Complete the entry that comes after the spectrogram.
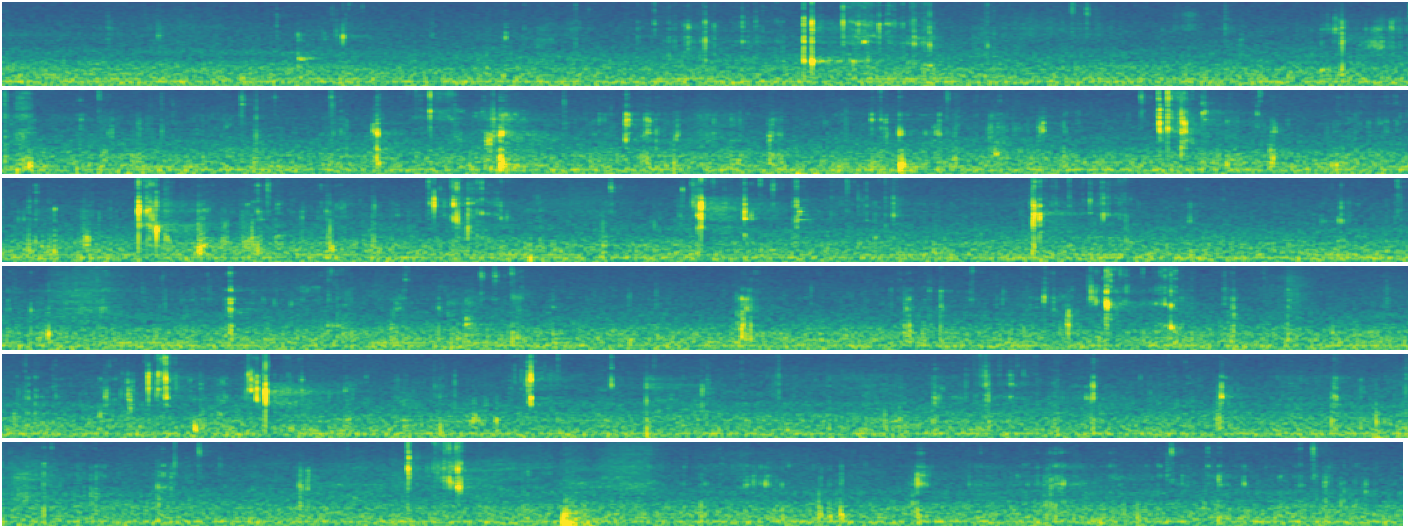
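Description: Close-miked chewing and biting of bacon cheese fries, with many short, crisp crunches and mouth clicks scattered throughout, over a faint steady hum.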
